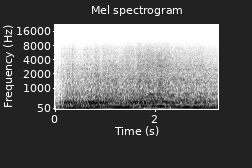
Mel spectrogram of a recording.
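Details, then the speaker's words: Small 125cc Chinese kids' ATV after carb cleaning and a new spark plug, with the idle being adjusted down; it revs up cleanly and settles smoothly with even pulses and no stumble or knock. Normal running and revving. "idle just the idle down a little bit here that's running a lot better than it was before a lot"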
